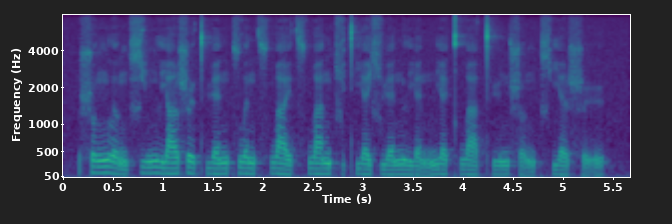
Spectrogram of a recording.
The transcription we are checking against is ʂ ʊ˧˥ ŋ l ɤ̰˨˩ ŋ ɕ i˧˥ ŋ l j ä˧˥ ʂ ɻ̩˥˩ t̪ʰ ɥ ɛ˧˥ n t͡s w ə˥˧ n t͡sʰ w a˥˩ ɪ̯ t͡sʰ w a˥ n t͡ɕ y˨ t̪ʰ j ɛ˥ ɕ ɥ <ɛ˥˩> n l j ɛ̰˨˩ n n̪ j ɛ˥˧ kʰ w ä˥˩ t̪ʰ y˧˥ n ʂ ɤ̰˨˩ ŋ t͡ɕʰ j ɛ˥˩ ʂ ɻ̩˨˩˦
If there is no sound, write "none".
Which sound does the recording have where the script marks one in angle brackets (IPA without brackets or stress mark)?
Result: ɛ˧˥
